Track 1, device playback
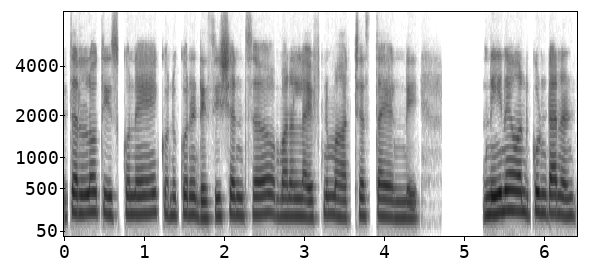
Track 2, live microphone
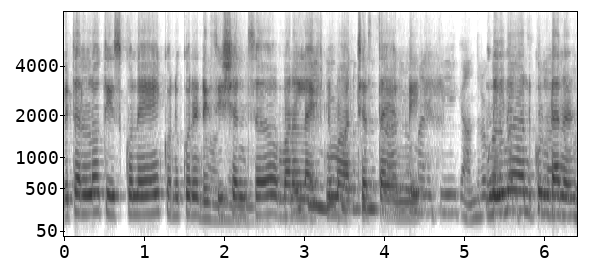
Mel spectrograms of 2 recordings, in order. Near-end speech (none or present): present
